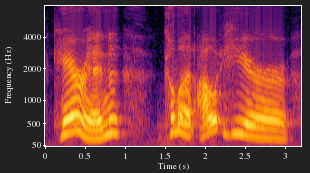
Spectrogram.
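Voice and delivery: high, loud, gushing greeting; excited welcome. Real, not acted. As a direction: call her out with delight. Host welcomes guest on stage.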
